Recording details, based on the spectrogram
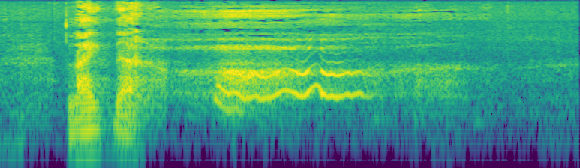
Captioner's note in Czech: zvuk zívání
